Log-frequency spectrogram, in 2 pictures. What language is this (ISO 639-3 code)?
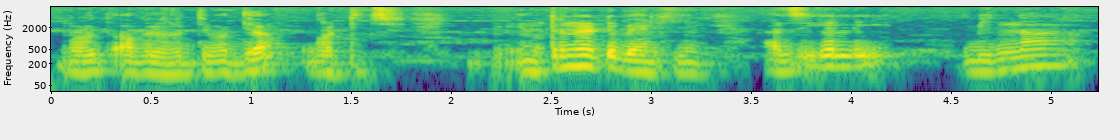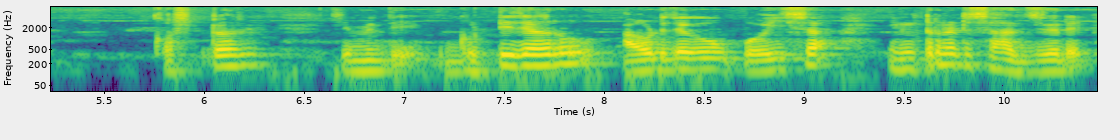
ori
